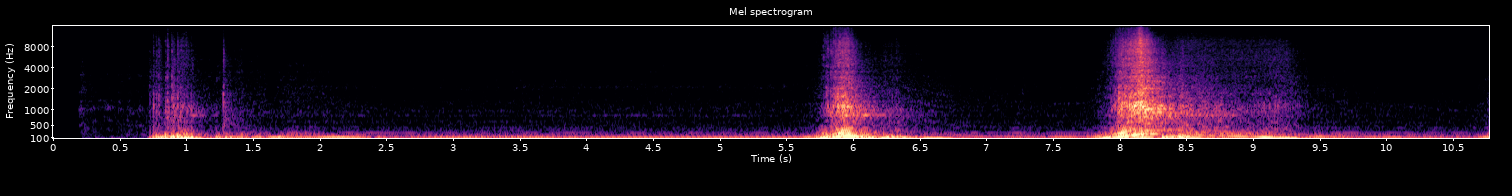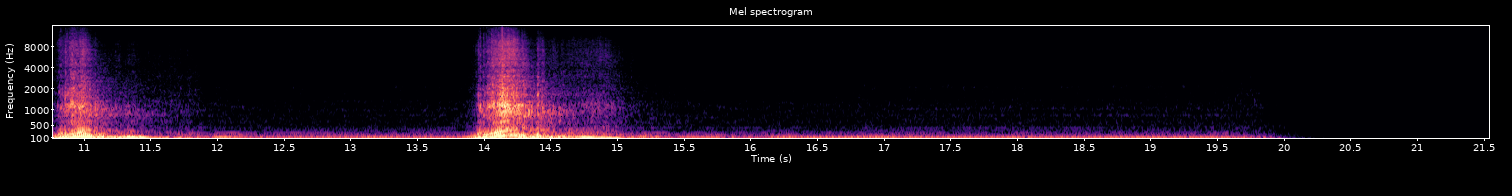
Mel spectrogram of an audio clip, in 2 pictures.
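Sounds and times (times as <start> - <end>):
vehicle accelerating: 0.7 - 15.9.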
